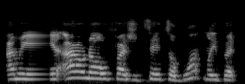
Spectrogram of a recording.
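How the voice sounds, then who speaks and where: A woman guest on a video-call panel chat, speaking frankly with halting restarts. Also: fairly high pitch, fairly bright tone, rough recording.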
